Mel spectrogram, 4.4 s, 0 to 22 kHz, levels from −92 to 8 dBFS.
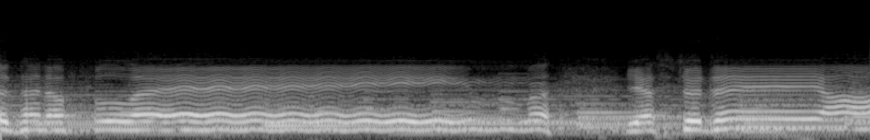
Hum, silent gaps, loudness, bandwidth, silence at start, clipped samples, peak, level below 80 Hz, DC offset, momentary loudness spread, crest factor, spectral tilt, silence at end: none; none; -16 LUFS; 3.8 kHz; 0 s; under 0.1%; -2 dBFS; -56 dBFS; under 0.1%; 6 LU; 14 dB; -11.5 dB/octave; 0 s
